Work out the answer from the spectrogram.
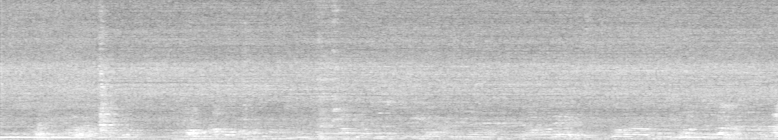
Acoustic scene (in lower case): cafe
